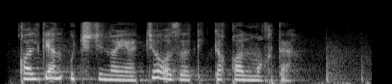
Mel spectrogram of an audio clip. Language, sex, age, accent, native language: Uzbek, female, 19-29, Toshkent shahri, Uzbek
